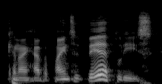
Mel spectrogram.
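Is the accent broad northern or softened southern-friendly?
softened southern. It is said in a softened, more southern accent. This is how he talked so southerners understood him. "I actually had to sort of change the accent uh, that I speak with so people could understand me better"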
